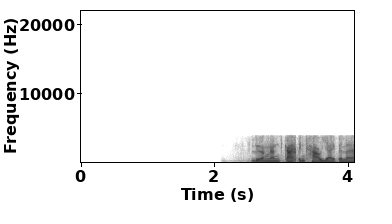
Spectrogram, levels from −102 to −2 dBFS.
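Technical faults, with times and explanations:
0.95–1.19 s, VoIP packet loss concealed by the speech codec: about 160 ms of audio lost in scattered gaps, longest 60 ms; the decoder extrapolates pitch and filter, giving buzzy or noisy, fading, weakened sound.
3.15–3.24 s, VoIP packet loss concealed by the speech codec: 60 ms of audio lost just after the fade-in ends at 3.11 s, bridged by a decaying buzzy or noisy extension that leaves the sound briefly thin.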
